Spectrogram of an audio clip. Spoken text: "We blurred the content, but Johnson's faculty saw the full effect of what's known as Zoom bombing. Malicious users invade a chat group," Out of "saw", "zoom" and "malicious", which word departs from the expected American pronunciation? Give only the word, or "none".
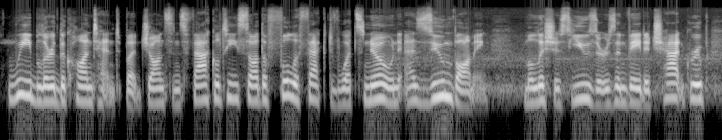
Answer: none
